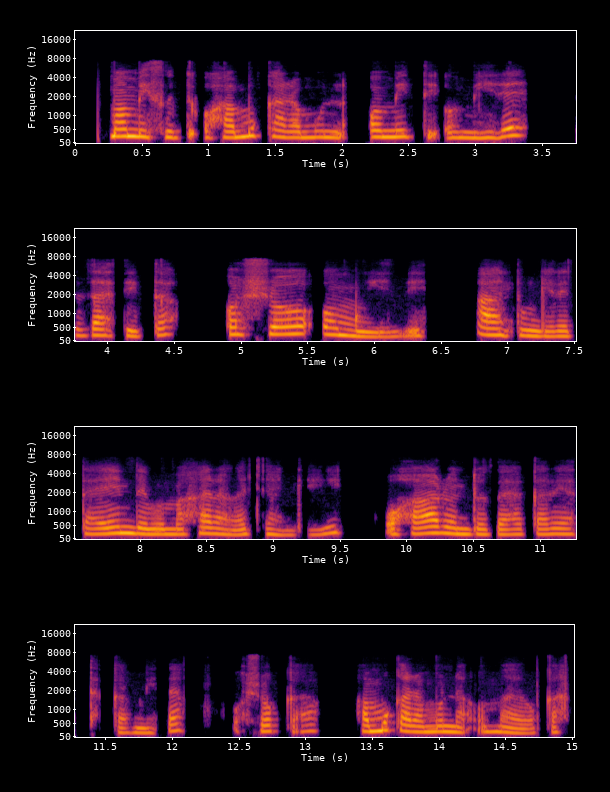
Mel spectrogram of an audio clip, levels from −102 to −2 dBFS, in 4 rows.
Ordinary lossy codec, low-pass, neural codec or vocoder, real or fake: Opus, 64 kbps; 7.2 kHz; none; real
